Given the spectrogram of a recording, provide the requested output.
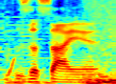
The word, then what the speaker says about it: Zacian: Because we take the speed control, and then Zacian can clean up. Za-cyan.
